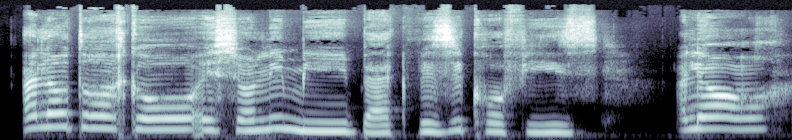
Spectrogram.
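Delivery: put-on high, sing-song French accent greeting; a cheery French shop assistant chiming in; Nicolas, French chime. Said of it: "Nicolas chimed in".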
